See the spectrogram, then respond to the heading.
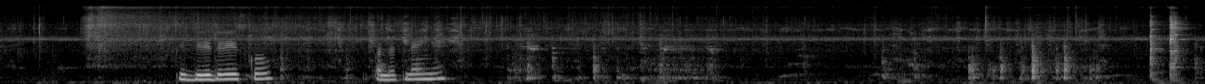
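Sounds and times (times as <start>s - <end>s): food sizzling in oil: 0.0s - 12.0s
metal spatula scraping a pan: 2.5s - 7.4s, 8.8s - 12.0s.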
